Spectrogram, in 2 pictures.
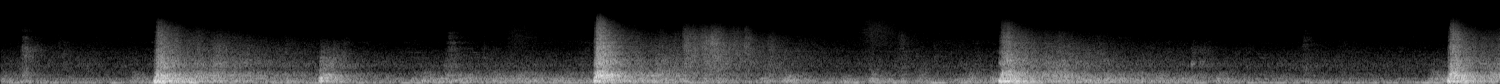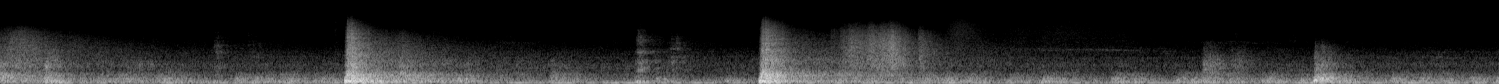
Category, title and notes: Sound effects > Other
Firework distant
Recorded in an interior garden during Halloween. Zoom h4n
field-recording, firework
